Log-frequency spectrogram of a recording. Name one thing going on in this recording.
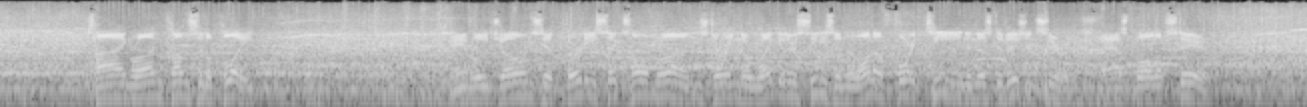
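A large crowd chants in unison.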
